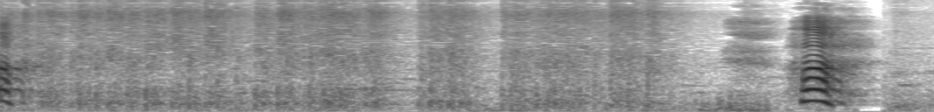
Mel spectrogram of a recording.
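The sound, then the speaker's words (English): A rapid, dense string of balloons tied to a rope popping as the rope is fed into a box, used in place of fireworks, crackling like firecrackers for several seconds before trailing off, followed by a brief loud voiced exclamation. “They're feeding this rope with all these balloons tied to it into a box.”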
